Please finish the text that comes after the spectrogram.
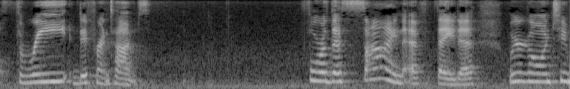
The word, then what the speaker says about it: sine: ratios are provided for you this relationship is sign you'll see it abbreviated on the calculator is s i n it is not pronounce a sin this will be abbreviated as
